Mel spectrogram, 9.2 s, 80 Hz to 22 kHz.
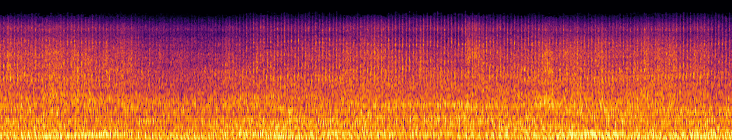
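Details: Craftsman 4.5 HP four-stroke lawn vacuum engine that previously ran only 5-10 seconds then died, now after the fuel-fouled spark plug was cleaned: even, steady drone with no stumbling, surging or dying out.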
